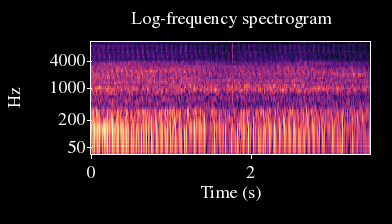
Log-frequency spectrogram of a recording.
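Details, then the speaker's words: Scrap-yard Chinese scooter with a small engine, air cleaner off, idles with a fast but uneven, hunting putter; owner plans carburetor adjustment, cause not confirmed. "oh yeah actually she idles doesn't idle smoothly like I like it to but I'll tune that up a little bit adjust that carburetor a"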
